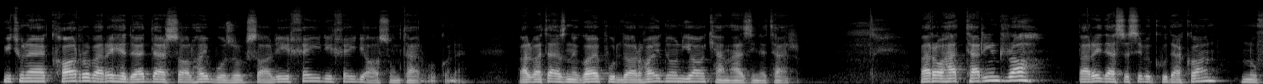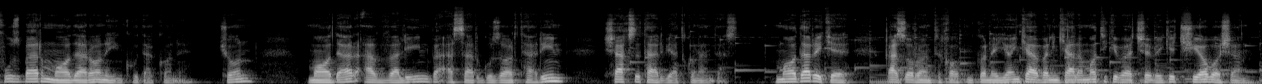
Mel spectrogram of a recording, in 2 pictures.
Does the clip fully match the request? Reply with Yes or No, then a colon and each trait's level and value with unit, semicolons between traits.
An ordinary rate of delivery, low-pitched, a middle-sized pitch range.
Yes: average, 140 wpm; low, 110 Hz; average, 4.8 semitones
